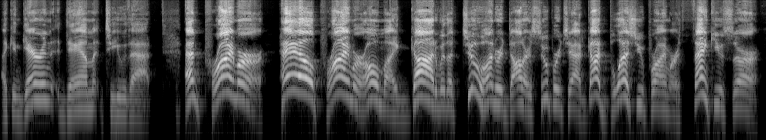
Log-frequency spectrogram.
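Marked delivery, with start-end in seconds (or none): 2.8-9.1 excited. Real, not acted. The streamer cheering a donor for a big super chat, thrilled and loud. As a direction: whoop it out, thrilled.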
